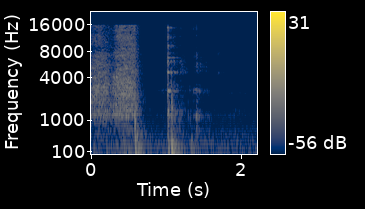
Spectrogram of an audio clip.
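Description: A glass jar knocks down onto a metal tray.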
